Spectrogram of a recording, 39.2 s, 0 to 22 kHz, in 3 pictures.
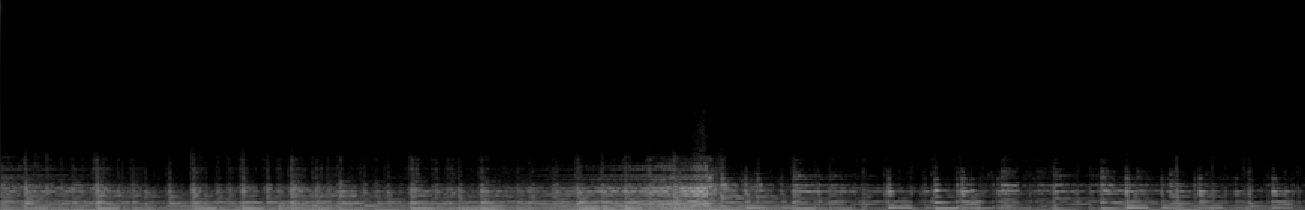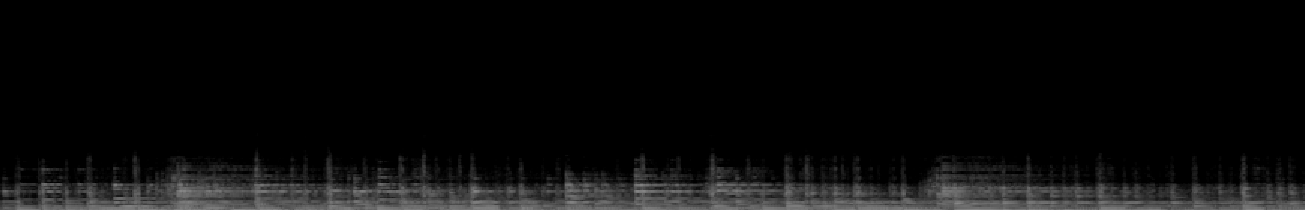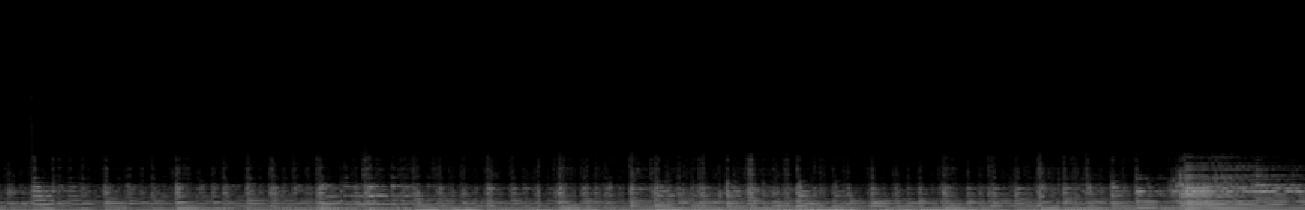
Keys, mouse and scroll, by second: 2.2 c, 2.6 Escape, 4.0 click, 4.7 shift+click, 6.9 Escape, 7.4 click, 7.7 Delete, 8.2 click, 9.5 click, 11.0 right click, 12.3 click, 13.0 Escape, 13.3 F3, 13.6 F4, 14.4 click, 16.0 shift+Page_Up, 19.2-21.0 drag, 21.0-22.2 ctrl+right drag, 22.2 Escape, 22.9 click, 25.3 click, 26.7 right click, 27.7 click, 28.7 F3, 28.9 F4, 29.7 click, 31.6 shift+Return, 32.1 shift+right click, 32.9 click, 33.7 Escape, 37.1 click, 37.3-39.1 drag.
